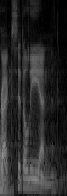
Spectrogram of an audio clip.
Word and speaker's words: Praxitelean: Praxitelean.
